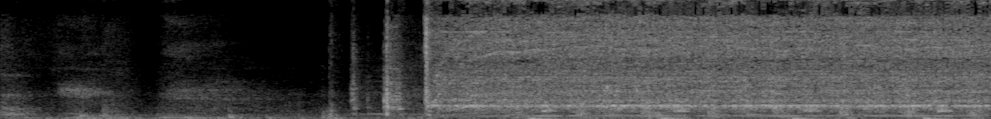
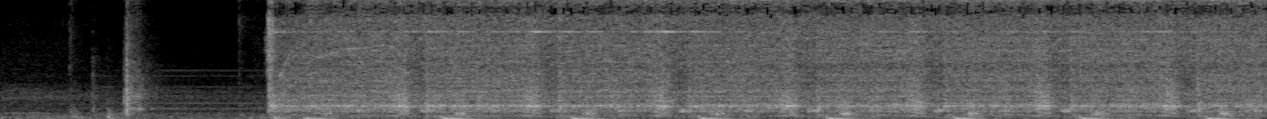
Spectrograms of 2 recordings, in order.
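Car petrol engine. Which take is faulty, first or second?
first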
